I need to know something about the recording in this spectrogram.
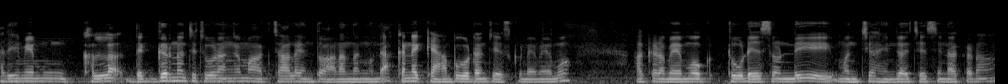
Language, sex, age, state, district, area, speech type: Telugu, male, 18-30, Telangana, Hyderabad, urban, spontaneous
